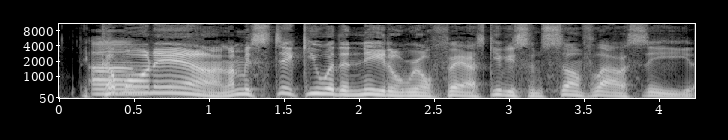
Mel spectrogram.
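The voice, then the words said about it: Put-on Louisiana accent. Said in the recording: “I don't know why he's speaking like a Louisiana man.”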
